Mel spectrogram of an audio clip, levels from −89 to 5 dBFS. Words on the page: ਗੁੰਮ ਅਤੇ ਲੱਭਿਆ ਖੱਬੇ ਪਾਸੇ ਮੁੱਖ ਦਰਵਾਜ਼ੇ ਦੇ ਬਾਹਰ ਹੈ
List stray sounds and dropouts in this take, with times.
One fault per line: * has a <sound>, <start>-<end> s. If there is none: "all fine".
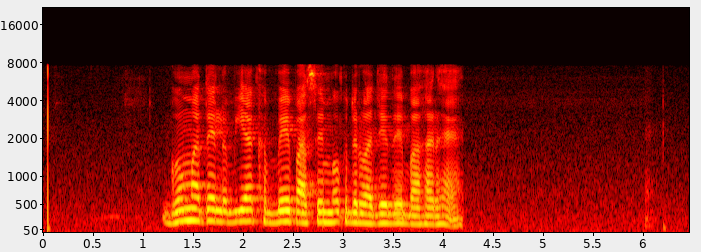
all fine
